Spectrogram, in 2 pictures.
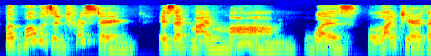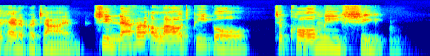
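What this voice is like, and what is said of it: Trinidadian accent. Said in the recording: “I grew up in Trinidad and Tobago, and you could tell from the accent”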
